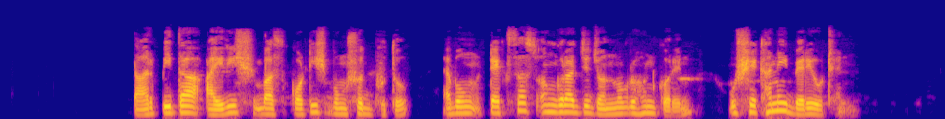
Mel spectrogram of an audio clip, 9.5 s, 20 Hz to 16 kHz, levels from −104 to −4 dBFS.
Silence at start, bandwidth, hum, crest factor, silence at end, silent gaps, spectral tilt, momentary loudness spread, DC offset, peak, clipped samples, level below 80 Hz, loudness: 1.35 s; 7.4 kHz; none; 18 dB; 0.95 s; 4.13-4.17 s; -6 dB/octave; 10 LU; under 0.1%; -2 dBFS; under 0.1%; -62 dBFS; -19 LUFS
